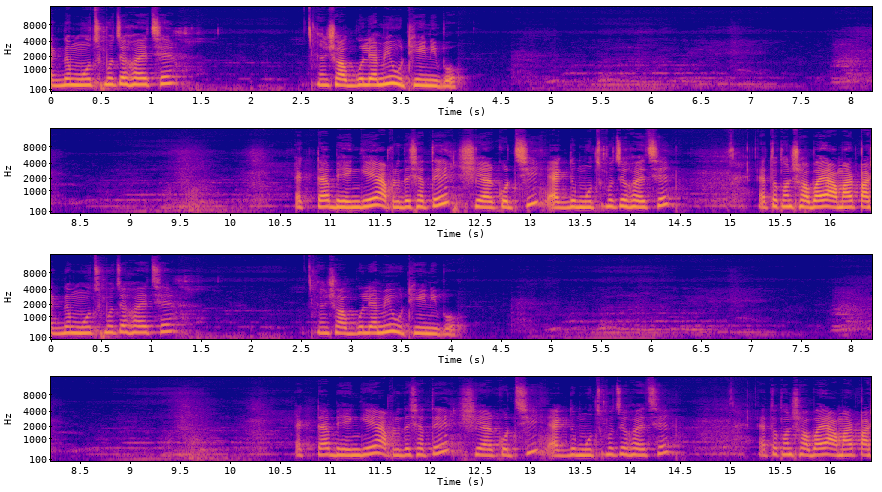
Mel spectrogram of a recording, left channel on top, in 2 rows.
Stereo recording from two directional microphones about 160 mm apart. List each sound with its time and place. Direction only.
0.2 s a woman's voice: 20° left (ahead or behind)
2.5 s a woman's voice: 25° left (ahead or behind)
10.6 s a woman's voice: 30° left (ahead or behind)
